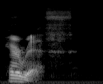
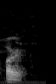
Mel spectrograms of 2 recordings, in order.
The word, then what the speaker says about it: Hereth: H-E-R-E-T-H. – Hereth, yeah. – Hereth. Kind of like Harris, but with a lisp. Hereth. – So there we go. Mike Tyson was saying it. – Yeah. – Hereth.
